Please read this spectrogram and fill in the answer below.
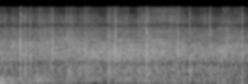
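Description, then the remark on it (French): An audience applauds steadily for Eric Alouche, director of ERA France, a dense wash of many hands clapping at once with a few sharper claps popping out, and no voices over it. “Un tonnerre d'applaudissements pour Eric Alouche, le directeur d'ERA France.”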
